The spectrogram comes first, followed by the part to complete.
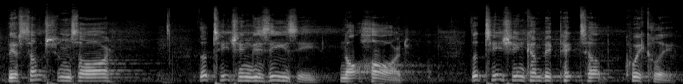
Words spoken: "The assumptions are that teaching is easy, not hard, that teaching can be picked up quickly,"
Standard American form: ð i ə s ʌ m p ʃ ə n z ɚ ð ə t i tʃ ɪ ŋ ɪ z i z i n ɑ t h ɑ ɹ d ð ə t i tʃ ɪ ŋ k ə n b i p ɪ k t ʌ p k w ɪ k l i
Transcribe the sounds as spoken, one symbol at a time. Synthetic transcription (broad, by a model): ð i ə s ʌ m p ʃ ə n z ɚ ð ə t i tʃ ɪ ŋ ɪ z i z i n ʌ t h ɑ ɹ d ð ə t i tʃ ɪ ŋ k ə n b i p ɪ k t ʌ p k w ɪ k l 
